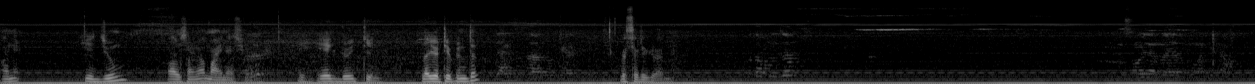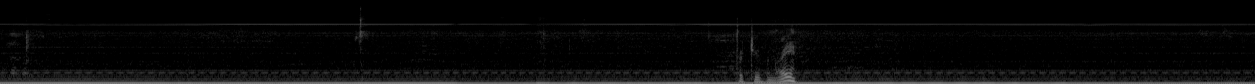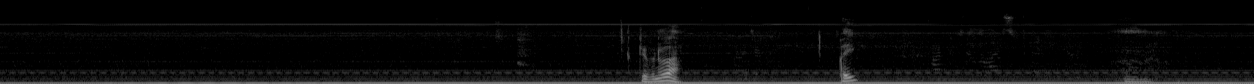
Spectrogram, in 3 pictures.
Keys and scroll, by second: 0.9 ctrl+space, 1.6 ctrl+alt+space, 4.2 ctrl+space.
